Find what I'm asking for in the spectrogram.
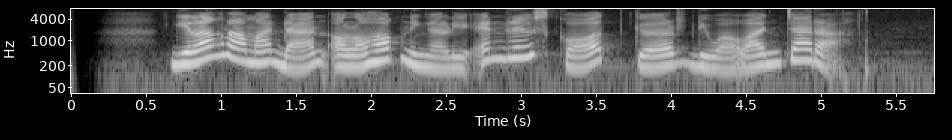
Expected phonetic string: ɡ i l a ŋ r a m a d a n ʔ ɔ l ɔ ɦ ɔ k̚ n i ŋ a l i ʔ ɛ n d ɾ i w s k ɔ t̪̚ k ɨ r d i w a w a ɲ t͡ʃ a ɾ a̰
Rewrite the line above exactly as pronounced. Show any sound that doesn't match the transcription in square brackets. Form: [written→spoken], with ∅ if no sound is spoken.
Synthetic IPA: ɡ i l a ŋ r a m a d a n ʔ ɔ l ɔ ɦ ɔ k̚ n i ŋ a l i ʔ ɛ n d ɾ i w s k ɔ t̪̚ k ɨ r d i w a w a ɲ t͡ʃ a ɾ a̰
